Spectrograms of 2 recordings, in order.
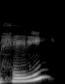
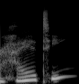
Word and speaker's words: Haiti: first showed up in haiti or haiti if you really want to pronounce it right back when it was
